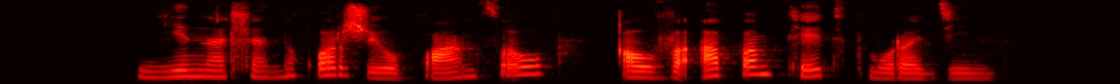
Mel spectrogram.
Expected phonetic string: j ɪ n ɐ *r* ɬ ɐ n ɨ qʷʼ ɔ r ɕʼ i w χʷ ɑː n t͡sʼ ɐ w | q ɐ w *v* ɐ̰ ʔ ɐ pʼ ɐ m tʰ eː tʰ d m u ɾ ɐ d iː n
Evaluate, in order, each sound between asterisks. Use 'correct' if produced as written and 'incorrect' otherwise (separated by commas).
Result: incorrect, correct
